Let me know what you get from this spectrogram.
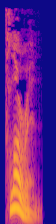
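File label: "florin", British English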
